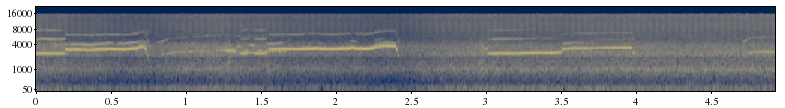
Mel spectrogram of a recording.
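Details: Bald eagles at West End, filmed on a live nature cam on 08/04/2023 at 05:22: long, thin, high whistles that waver and slide upward, repeated several times with short gaps, over a low steady hum.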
